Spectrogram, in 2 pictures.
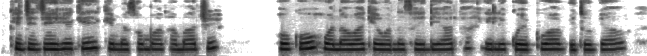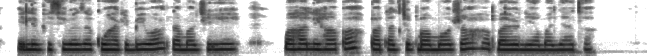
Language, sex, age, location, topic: Swahili, female, 25-35, Kisii, health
